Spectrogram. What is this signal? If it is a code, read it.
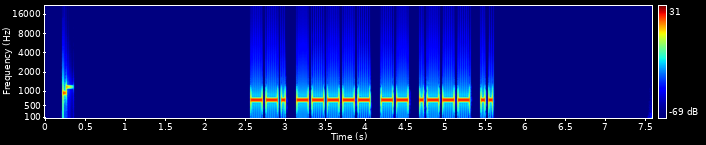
Morse code, heard as a keyed tone, about 25 wpm, 700 Hz. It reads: G0MJI
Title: DXCC-100 Call Signs - 5 Characters - 25wpm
